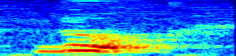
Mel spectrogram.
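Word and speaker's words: doek: Contoh kata bahasa Belanda yaitu zak yang berarti kantong diucapkan dengan zak dengan kehelar tidak bersuara dan dok itu berarti kain dibaca duk dengan deh api kodental bersuara.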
